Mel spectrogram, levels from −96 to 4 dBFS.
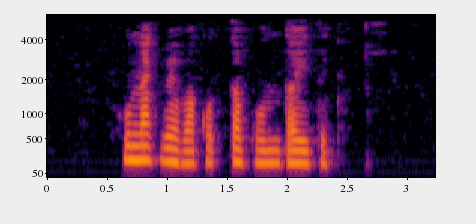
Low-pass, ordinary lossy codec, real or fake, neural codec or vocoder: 5.4 kHz; MP3, 32 kbps; real; none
